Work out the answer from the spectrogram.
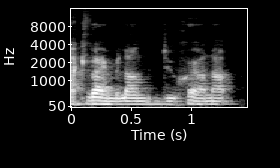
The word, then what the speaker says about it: Ack Värmeland, du sköna: And in Swedish, it's Ack Värmeland, du sköna.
